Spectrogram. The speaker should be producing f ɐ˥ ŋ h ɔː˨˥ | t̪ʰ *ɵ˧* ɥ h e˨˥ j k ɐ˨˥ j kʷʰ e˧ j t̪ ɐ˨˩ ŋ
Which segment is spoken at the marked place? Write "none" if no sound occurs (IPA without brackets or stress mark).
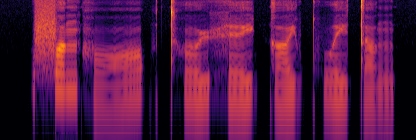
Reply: ɵ˨˧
